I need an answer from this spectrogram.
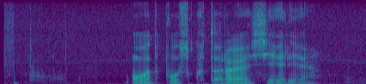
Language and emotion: Russian, sad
